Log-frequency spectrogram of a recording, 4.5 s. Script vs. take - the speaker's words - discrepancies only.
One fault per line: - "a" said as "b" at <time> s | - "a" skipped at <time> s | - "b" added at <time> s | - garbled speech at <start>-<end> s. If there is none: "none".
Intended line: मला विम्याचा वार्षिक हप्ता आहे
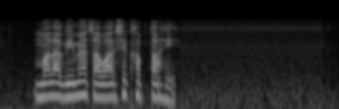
none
